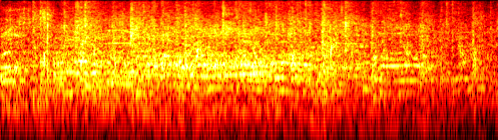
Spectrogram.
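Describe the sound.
Dense, steady applause from dozens of editors, presenters and reporters of Chinese state broadcaster CCTV, lined up in its open-plan offices in Beijing and clapping for Xi Jinping. A loud continuous patter of hands with a murmur of crowd voices mixed in.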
